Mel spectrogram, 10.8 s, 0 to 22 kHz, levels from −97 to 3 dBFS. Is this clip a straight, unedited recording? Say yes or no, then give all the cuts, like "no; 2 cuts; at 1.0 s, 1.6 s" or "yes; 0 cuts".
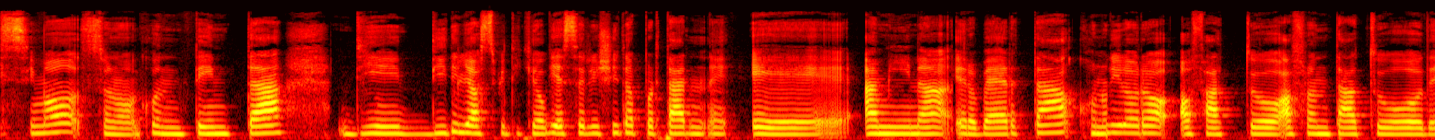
no; 7 cuts; at 1.0 s, 2.5 s, 3.4 s, 4.1 s, 5.5 s, 7.1 s, 8.3 s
